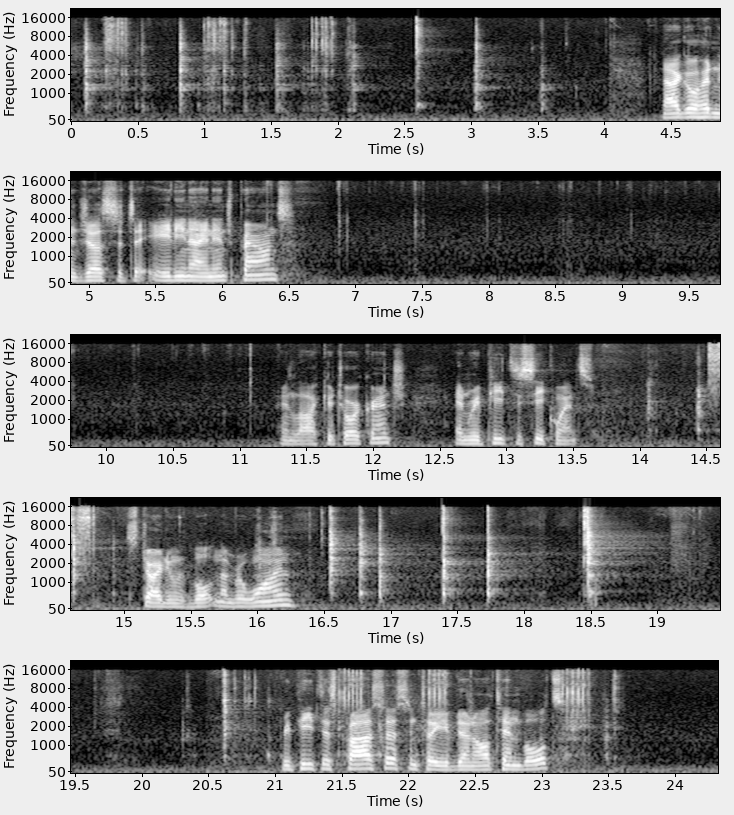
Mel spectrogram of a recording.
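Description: A ratchet wrench clicks against metal in quick bursts.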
